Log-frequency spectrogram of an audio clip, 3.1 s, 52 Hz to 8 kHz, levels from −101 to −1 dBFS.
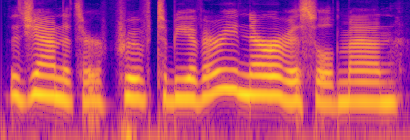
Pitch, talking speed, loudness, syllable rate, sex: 235 Hz, 195 wpm, -16 LUFS, 5.2 syllables/s, female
